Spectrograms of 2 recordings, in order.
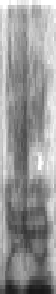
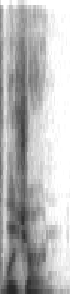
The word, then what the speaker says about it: Lejeune: It's Lejeune now. Well, I mean, I guess it always has been, but we've all been pronouncing it as Lejeune incorrectly. The family says it's Lejeune, and so there's this big push for us to pronounce it correctly.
